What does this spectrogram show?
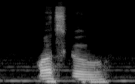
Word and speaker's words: Moscow: Rhymes with Glasgow. That was like, is anybody gonna type it? Like, what the heck? Okay, let's see. False. It's called false. Toy Town, Jane says. Moscow.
